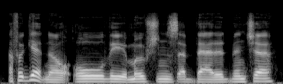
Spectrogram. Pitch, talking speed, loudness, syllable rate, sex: 130 Hz, 190 wpm, -15 LUFS, 5.8 syllables/s, male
